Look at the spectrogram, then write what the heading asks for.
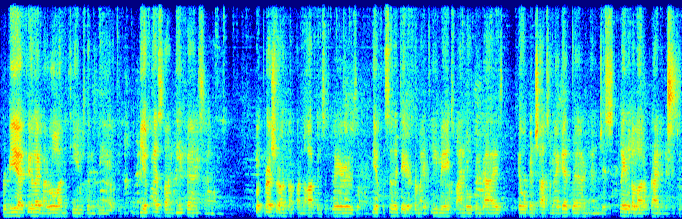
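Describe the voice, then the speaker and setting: Twenties male from Canada, monotone, far off, crowd behind. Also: medium pitch, a little fast. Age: 20s. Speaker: national team basketball player. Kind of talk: answering press questions. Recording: roomy, crowd noise, distant mic.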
